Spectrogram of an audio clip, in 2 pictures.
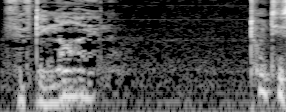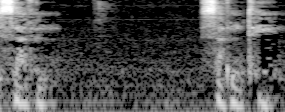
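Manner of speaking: whispered numbers in the ear. Real, not acted. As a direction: breathe the numbers softly, close in.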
